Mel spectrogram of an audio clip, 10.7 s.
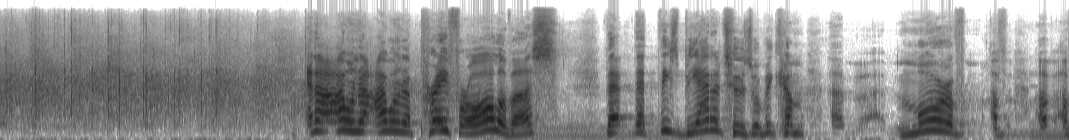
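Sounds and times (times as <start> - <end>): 
audience clapping hands: 0.0 - 5.0
speech: 3.1 - 8.2, 9.0 - 10.6.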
